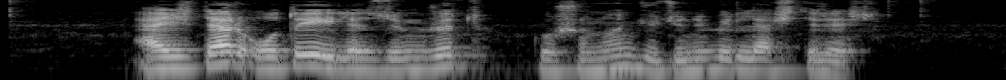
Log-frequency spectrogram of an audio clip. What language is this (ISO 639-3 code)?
aze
